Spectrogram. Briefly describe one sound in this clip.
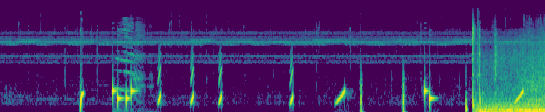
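Short pitched menu clicks pop in quick succession.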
